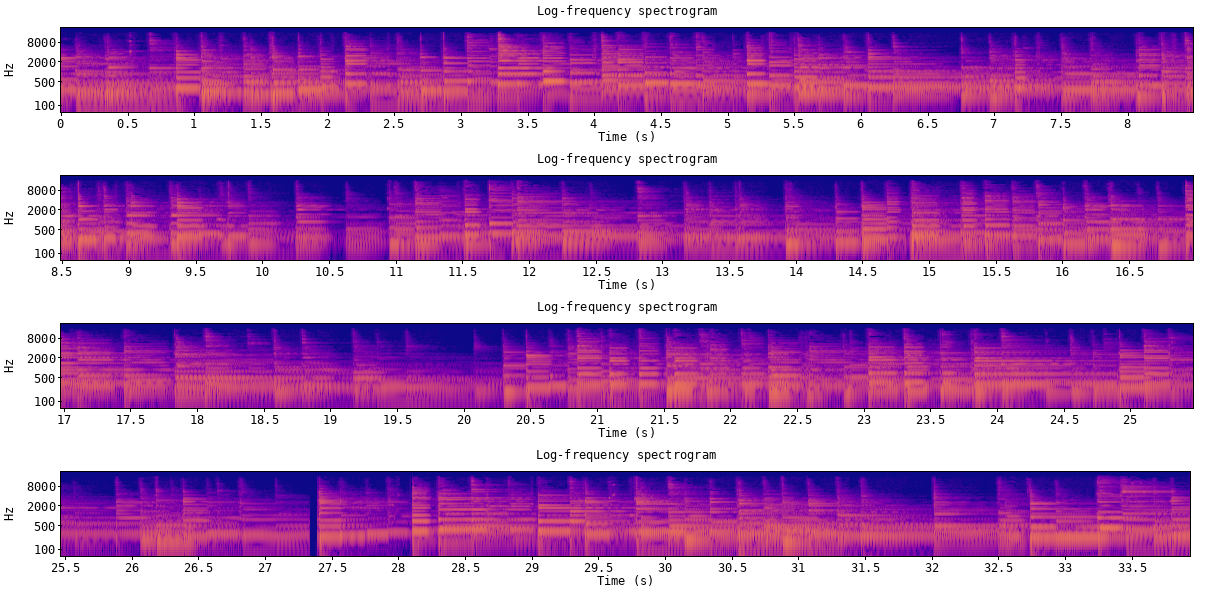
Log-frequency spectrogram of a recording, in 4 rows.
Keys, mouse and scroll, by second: 2.2 middle click, 2.6 click, 2.9 middle click, 3.4 scroll up 1, 3.6 ctrl+s, 3.8 click, 4.5 click, 6.5-8.0 drag, 9.4 click, 11.8 g, 13.4 Delete, 13.8 click, 14.2 middle click, 15.2 ctrl+s, 15.7 click, 16.9 click, 18.9 alt+middle click, 19.2 alt+middle click, 19.8 alt+middle click, 20.4 alt+z, 20.7-21.0 scroll up 4, 21.0 shift+middle click, 21.4 shift+scroll up 1, 22.0 alt+middle click, 22.8-23.4 scroll up 2, 23.0 shift+middle click, 24.1 click, 26.7 scroll down 2, 27.3 alt+middle click, 27.9-28.4 scroll down 2, 28.4-29.4 shift+middle drag, 29.4 ctrl+s, 29.9 s, 31.9 s.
